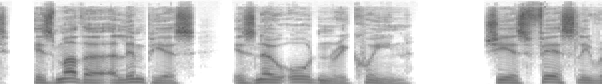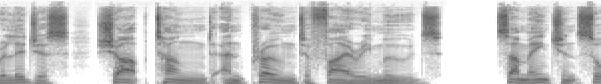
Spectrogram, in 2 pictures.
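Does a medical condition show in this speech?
No.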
